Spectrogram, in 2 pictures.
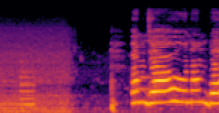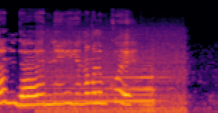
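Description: Music: an instrumental passage stops about a second in, a single click follows, then a song with a high female singing voice starts abruptly about two seconds in and cuts off just before the end.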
